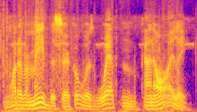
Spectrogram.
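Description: A calm investigating Ranger in an old radio western. He speaks low and matter-of-fact, with a dull sound and faint noise on the recording. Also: fairly quick. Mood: observant, level. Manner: clipped, matter-of-fact questioning. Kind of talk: 1950s radio drama acting.

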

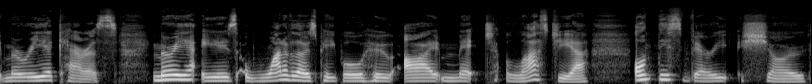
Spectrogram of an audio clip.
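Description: A woman hosting a podcast interview, chatty and quick to laugh. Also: sits low. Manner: chatty, laughs often, warm-hearted banter. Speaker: podcast host.

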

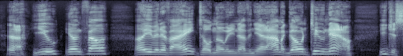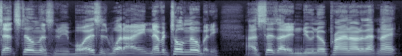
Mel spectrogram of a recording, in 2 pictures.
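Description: A man's voice: medium pitch, vocal fry, sharp tone, no echo, clean studio sound. A man doing a raving half-mad old man. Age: older. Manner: rustic old-timer dialect, feverish raving. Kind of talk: audiobook character reading.

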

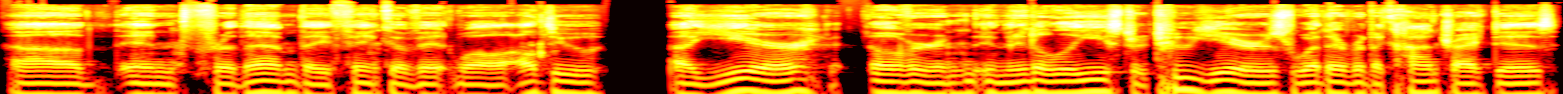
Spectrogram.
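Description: A chatty, friendly man from the United States with a lowish voice. He talks easily and laughs often, recorded dry and close. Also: fairly even intonation, normal speed, mellow, no echo. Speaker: interviewer, safety trainer. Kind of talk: conversational interview.

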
